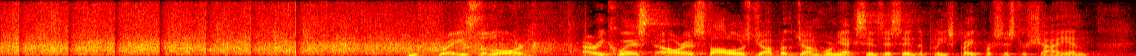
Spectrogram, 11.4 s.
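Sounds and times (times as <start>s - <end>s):
audience clapping hands: 0.0s - 6.4s
speech: 4.4s - 11.3s.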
